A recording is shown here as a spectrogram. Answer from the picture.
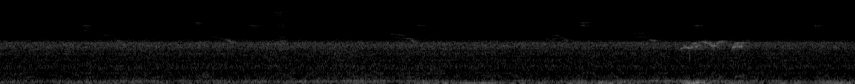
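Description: Faint high bird-like chirps repeating over a steady background hiss and low hum, with a louder short burst of chirping about seven seconds in.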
